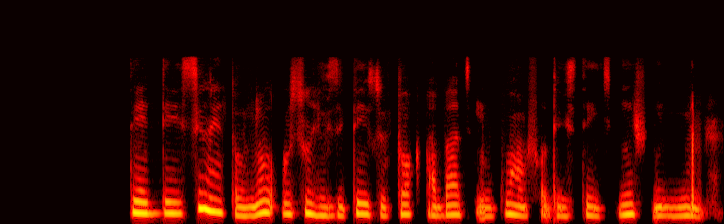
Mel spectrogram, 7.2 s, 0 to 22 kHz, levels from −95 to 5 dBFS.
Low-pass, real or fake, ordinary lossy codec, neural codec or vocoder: none; fake; none; codec, 16 kHz, 1 kbps, FreqCodec, larger model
